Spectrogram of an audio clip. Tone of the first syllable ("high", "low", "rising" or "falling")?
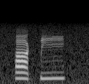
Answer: falling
